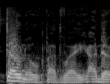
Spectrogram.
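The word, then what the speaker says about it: Domhnall: And neither did Donald Gleason. It's Donald, by the way. I know it's a really hard name to pronounce.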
